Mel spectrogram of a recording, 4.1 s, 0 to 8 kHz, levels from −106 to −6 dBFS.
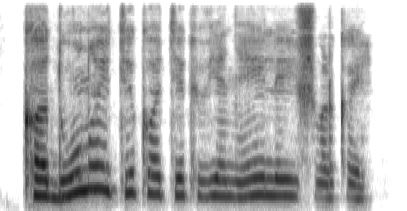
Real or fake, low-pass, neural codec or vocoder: real; 7.2 kHz; none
